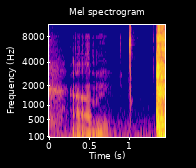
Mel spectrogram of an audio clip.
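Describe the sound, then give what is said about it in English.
A short, low throat-clearing rumble, then a brief click, then one loud, sharp cough bursting into the microphone at the very end. No one speaks. “and yeah, with that cough, I will see you next time.”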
